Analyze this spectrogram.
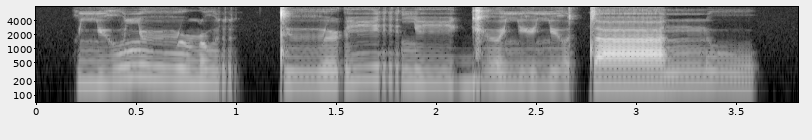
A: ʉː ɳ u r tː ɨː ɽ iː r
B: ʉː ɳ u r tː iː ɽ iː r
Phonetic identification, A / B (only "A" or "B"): A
